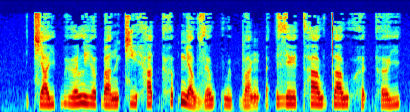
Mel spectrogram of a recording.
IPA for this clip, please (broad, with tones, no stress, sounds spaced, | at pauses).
t͡ɕ a˨˦ j ɓ ɨ˨˦ ə̯ l i˧ ə̯ ɓ a˨˦ n t͡ɕ i˧ h a˦˥ t̚ h ə˦˥ p̚ ɲ a˧˩ w z ə˨˦ w k w ɨ˨˩ p̚ v a̰˧˨ ŋ ʔ | z e˧ t̪ʰ a˧ w t̪ a˧ w h ə˨˩ t̚ h ə˨˦ j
